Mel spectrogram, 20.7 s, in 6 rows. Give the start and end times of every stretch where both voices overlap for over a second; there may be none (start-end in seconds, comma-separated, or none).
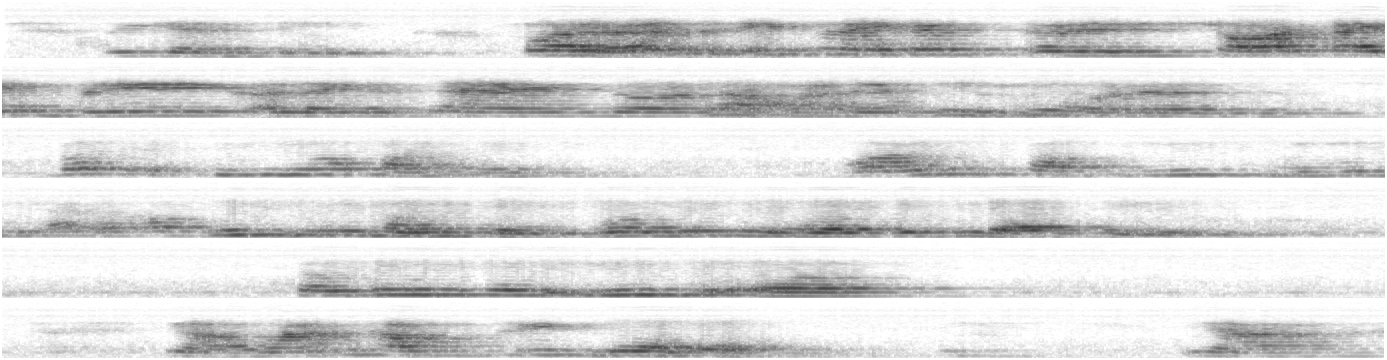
5.2-6.6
